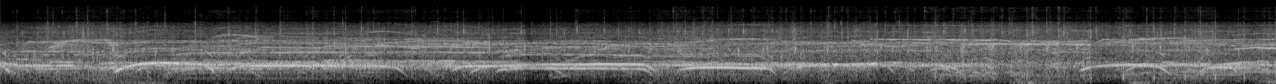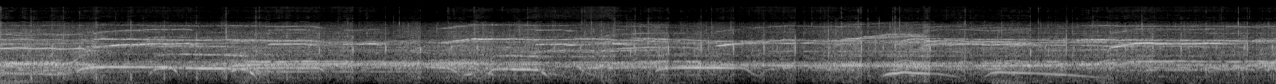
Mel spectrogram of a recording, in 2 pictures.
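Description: A large crowd screams and cheers with excitement.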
